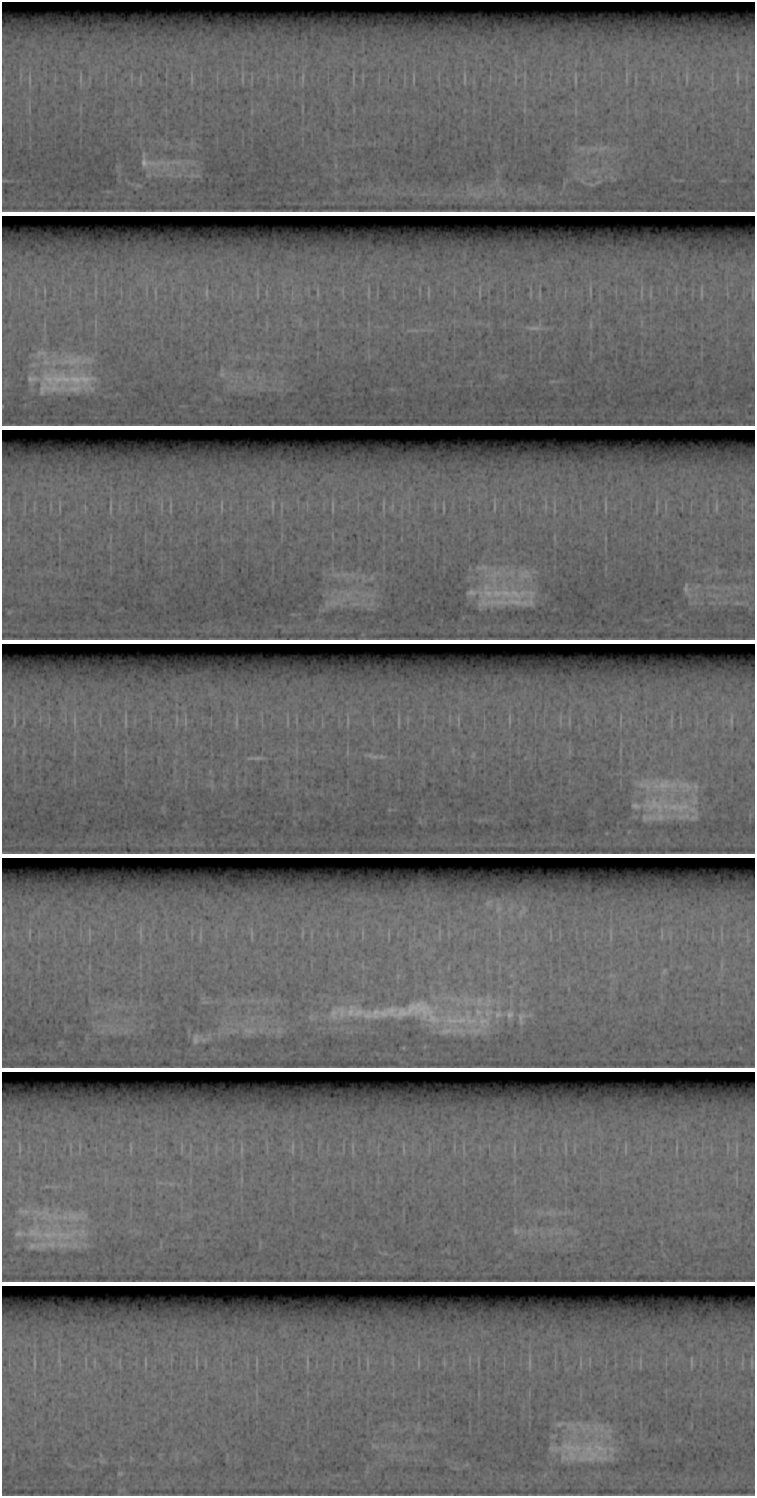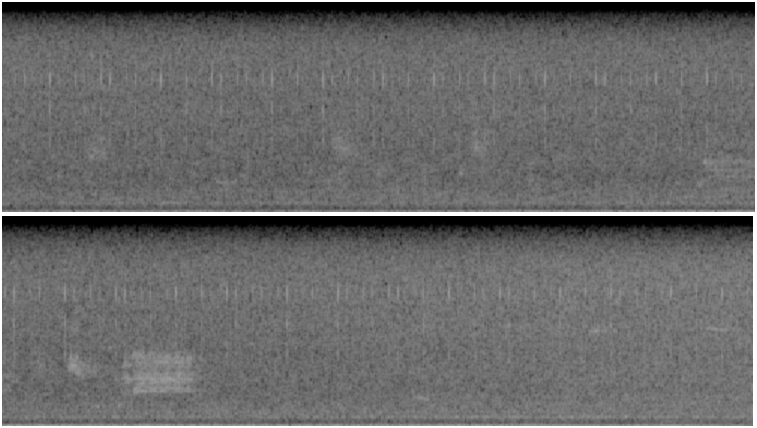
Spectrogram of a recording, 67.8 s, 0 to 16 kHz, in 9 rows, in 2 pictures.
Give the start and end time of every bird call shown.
0.9s-2.3s: Red-winged Blackbird (Agelaius phoeniceus)
1.2s-1.5s: Eastern Bluebird (Sialia sialis)
5.1s-10.5s: Red-winged Blackbird (Agelaius phoeniceus)
5.7s-6.1s: Eastern Bluebird (Sialia sialis)
17.7s-22.7s: Red-winged Blackbird (Agelaius phoeniceus)
25.6s-27.7s: Song Sparrow (Melospiza melodia)
28.6s-35.7s: Red-winged Blackbird (Agelaius phoeniceus)
37.5s-38.7s: Red-winged Blackbird (Agelaius phoeniceus)
42.4s-43.8s: Red-winged Blackbird (Agelaius phoeniceus)
45.7s-46.2s: Eastern Bluebird (Sialia sialis)
46.3s-49.8s: Red-winged Blackbird (Agelaius phoeniceus)
50.2s-51.4s: Red-winged Blackbird (Agelaius phoeniceus)
60.8s-62.4s: Red-winged Blackbird (Agelaius phoeniceus)

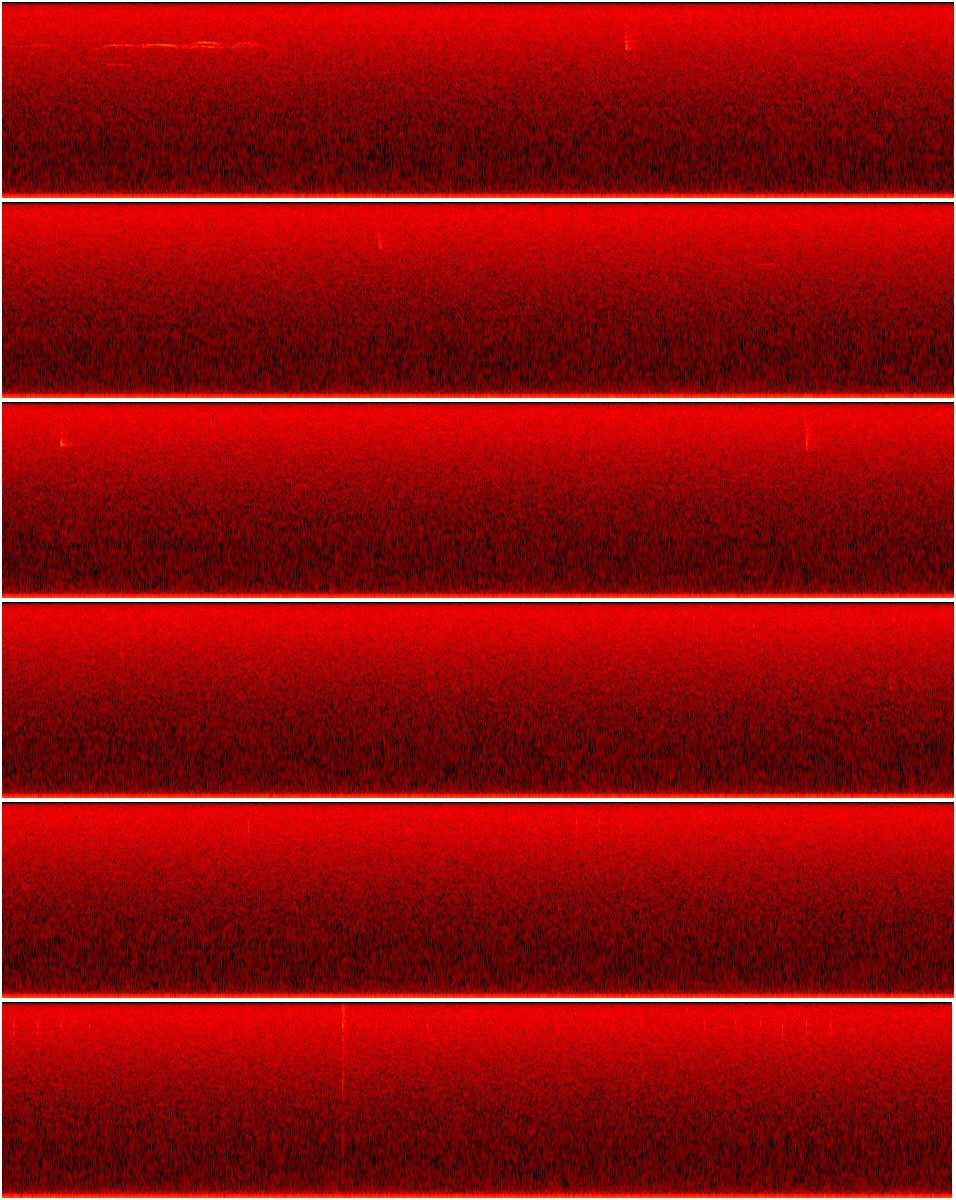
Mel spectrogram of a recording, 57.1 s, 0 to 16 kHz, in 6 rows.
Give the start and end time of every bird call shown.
0.0s-3.3s: American Robin (Turdus migratorius)
5.6s-7.1s: Townsend's Warbler (Setophaga townsendi)

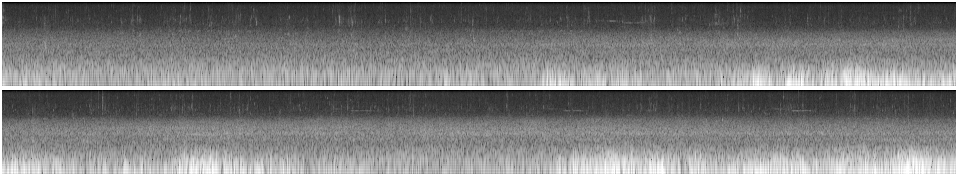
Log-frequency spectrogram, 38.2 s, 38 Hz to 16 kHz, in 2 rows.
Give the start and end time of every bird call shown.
3.3s-5.3s: White-breasted Nuthatch (Sitta carolinensis)
9.1s-11.7s: White-breasted Nuthatch (Sitta carolinensis)
11.7s-13.0s: Black-capped Chickadee (Poecile atricapillus)
25.4s-26.7s: Black-capped Chickadee (Poecile atricapillus)
29.9s-30.9s: Black-capped Chickadee (Poecile atricapillus)
34.2s-35.5s: Black-capped Chickadee (Poecile atricapillus)
35.4s-37.1s: White-breasted Nuthatch (Sitta carolinensis)

